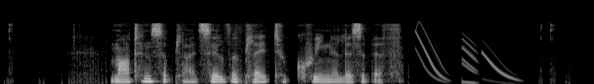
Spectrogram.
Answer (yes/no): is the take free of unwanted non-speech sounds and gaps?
no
